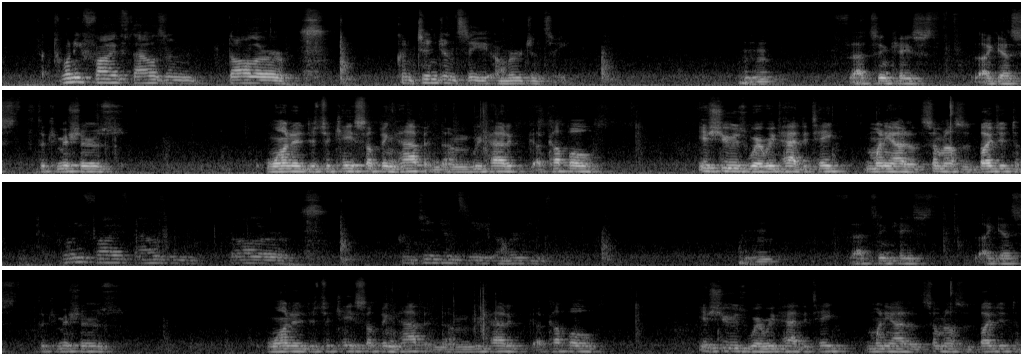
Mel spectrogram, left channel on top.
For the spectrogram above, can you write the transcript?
$25,000 contingency emergency. Mhm. That's in case, I guess, the commissioners wanted, just in case something happened. We've had a couple issues where we've had to take money out of someone else's budget to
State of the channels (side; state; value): right; quieter; 9.5 dB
